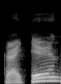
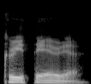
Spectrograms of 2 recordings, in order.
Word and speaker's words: criterion: Yeah, I used to pronounce it like criteria, like since in Russia it's criteria, and now okay, criteria. In Latin languages as well. Mm-hmm. It's pronounced, but in English they pronounce it criterion.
